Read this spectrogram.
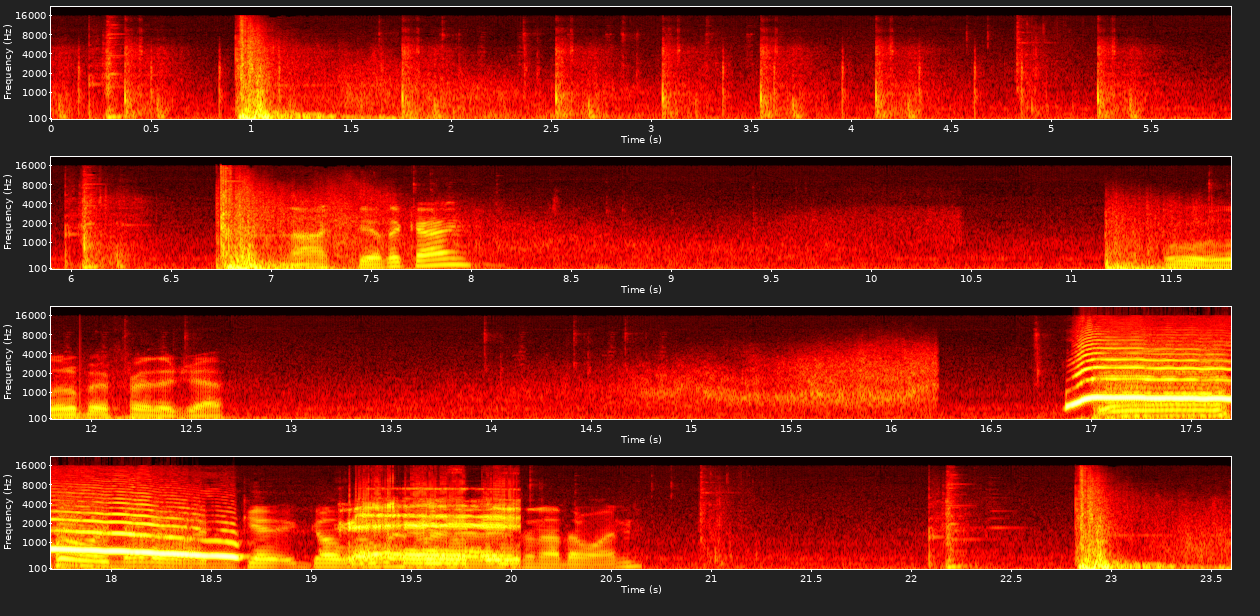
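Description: A rifle fires loud single shots.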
